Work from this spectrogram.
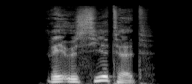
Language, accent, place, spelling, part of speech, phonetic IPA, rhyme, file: German, Germany, Berlin, reüssiertet, verb, [ˌʁeʔʏˈsiːɐ̯tət], -iːɐ̯tət, De-reüssiertet.ogg
- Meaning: inflection of reüssieren: 1. second-person plural preterite 2. second-person plural subjunctive II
